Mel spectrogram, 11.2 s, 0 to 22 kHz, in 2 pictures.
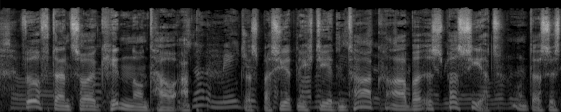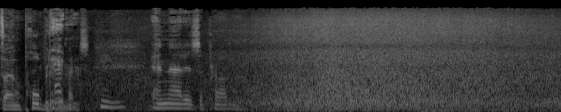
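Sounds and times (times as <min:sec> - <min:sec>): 
speech: 0:00.1 - 0:08.5
waves washing against the sandy shore of Lake Ontario in Rouge National Park: 0:07.8 - 0:11.2.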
